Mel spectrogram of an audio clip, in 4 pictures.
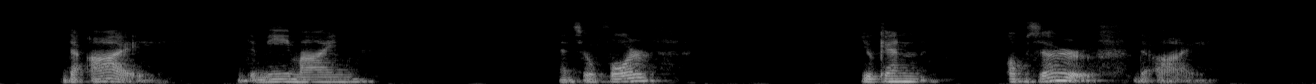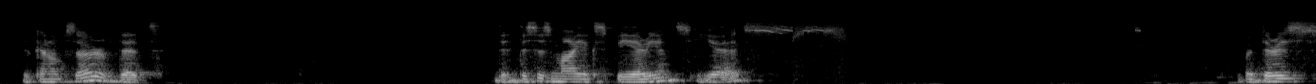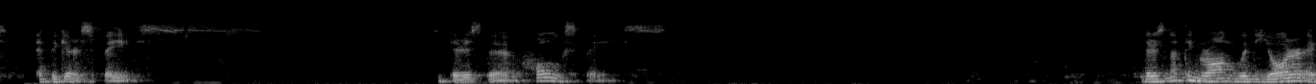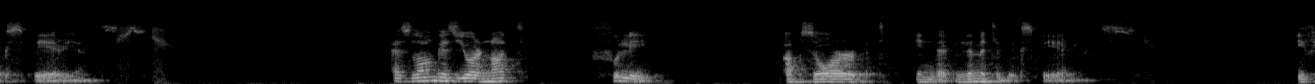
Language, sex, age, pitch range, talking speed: English, male, 50-69, 100-140 Hz, 60 wpm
